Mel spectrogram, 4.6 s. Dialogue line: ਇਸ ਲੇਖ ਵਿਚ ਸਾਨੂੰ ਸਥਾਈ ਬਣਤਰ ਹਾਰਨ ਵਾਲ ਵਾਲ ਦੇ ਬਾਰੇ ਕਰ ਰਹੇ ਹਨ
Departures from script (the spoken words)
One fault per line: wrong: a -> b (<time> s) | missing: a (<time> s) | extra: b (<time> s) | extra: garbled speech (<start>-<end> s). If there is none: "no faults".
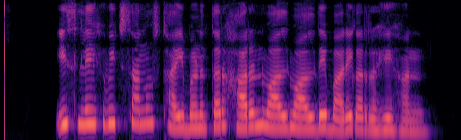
no faults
